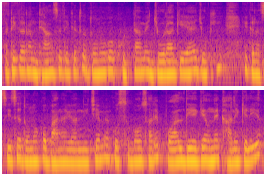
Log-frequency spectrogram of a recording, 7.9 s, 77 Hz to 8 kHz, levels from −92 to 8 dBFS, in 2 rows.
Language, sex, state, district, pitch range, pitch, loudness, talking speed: Hindi, male, Bihar, Katihar, 155-175 Hz, 160 Hz, -14 LUFS, 275 wpm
